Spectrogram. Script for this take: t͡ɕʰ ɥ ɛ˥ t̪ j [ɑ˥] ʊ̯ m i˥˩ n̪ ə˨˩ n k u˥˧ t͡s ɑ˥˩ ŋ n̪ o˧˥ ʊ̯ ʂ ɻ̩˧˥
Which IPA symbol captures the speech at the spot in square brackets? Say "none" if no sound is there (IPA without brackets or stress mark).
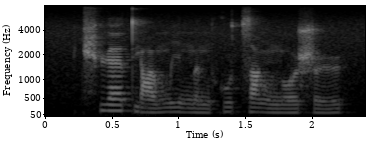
ɑ˧˥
